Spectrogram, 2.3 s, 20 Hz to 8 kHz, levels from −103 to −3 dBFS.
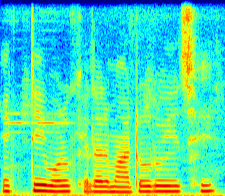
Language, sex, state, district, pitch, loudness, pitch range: Bengali, female, West Bengal, Alipurduar, 225 Hz, -13 LUFS, 215-230 Hz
